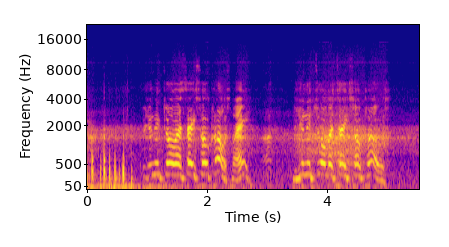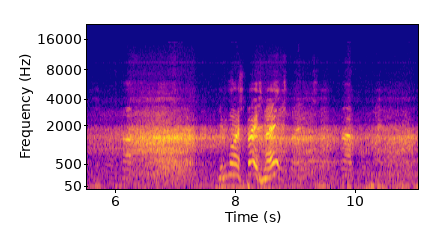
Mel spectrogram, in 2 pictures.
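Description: A middle-aged man speaks from inside a car, heard nearby through an open window.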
